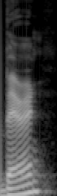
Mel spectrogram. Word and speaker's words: Barron: Is Barron? Is that how you say it though? Jordan Barron? Yep, Jordan Barron.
